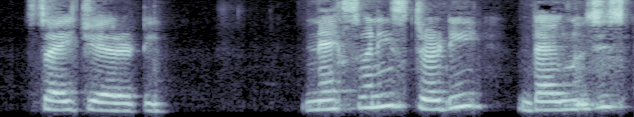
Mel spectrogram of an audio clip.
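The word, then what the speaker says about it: psychiatry: हैं, इसको बोलते हैं साइकियाट्री। तो स्टूडेंट इसमें पी साइलेंट होता है, तो ये वर्ड हमारा क्या स्पीक किया जाता है? साइकियाट्री।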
